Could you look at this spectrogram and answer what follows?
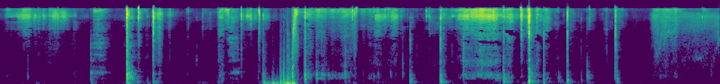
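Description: Handling noise from a phone held against clothing: fabric rustling and scraping with scattered clicks and knocks, and one heavy thump about four seconds in.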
